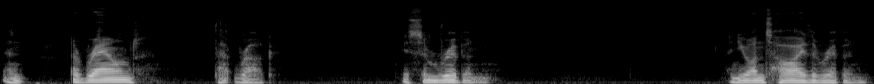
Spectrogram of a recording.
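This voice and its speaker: A man narrating a slow, soothing guided relaxation story in the second person, speaking softly and gently. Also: low-pitched, level tone, breathy edge, dry recording, dull audio.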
